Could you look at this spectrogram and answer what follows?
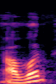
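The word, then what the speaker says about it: hour: क्योंकि आवर में जो है एच साइलेंट रहता है, तो इसकी जो साउंड है, जो प्रोनाउंसिएशन है, इसको हम पढ़ते हैं आवर, तो आवर की जो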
